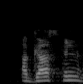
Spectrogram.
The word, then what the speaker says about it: Augustine: Augustine, whom I referred to at the beginning, using the proper pronunciation, he actually lived a life.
